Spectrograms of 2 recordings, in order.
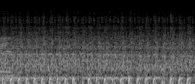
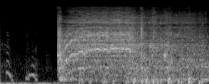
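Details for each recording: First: Woodland Mills sawmill single-cylinder engine, just started on choke with its key start, thumps about ten beats a second, uneven and sagging; fuel starvation because the fuel valve was off. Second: Woodland Mills sawmill single-cylinder engine, restarted after the fuel valve was turned on: catches after a brief start, then settles into a steady, even single-cylinder beat with no misses; healthy.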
